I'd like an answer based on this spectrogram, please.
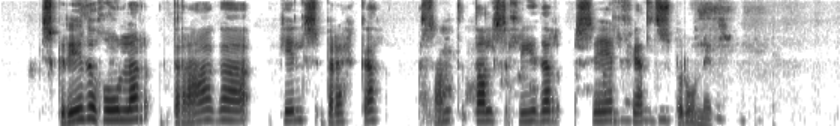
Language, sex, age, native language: Icelandic, female, 40-49, Icelandic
